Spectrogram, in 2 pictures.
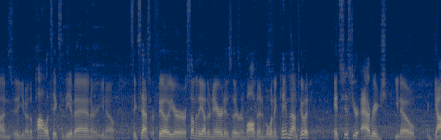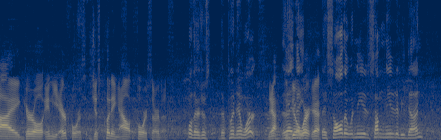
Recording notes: at the Airlift Tanker Association trade show and conference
